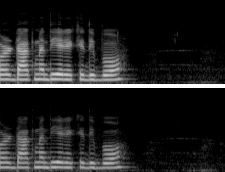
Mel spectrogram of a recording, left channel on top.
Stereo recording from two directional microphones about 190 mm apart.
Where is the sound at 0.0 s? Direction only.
20° left (ahead or behind).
